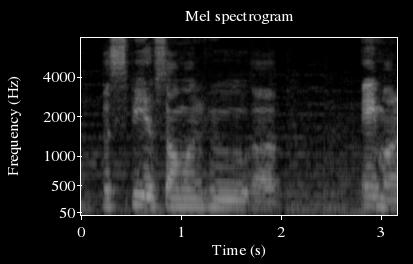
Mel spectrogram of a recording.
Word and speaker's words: Amon: Like Korra can match the speed of someone who Amon, I believe that's how you correctly pronounce his name.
